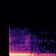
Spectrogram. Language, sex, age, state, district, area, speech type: Punjabi, male, 30-45, Punjab, Barnala, rural, conversation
